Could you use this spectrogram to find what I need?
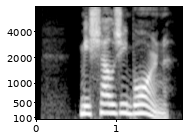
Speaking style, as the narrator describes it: cried the angry poet

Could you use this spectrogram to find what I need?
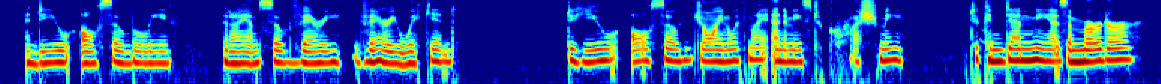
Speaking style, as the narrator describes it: Her voice was suffocated with sobs

